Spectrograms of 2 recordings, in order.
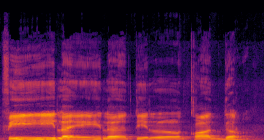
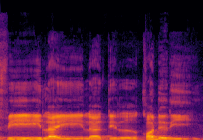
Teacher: Jadi dal tu diqalqalahkan juga, tetapi dimatikan dengan ra.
